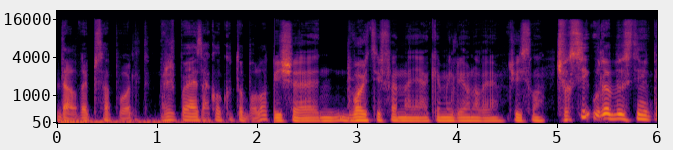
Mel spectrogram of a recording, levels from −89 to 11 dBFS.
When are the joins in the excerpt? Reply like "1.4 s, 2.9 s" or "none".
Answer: 0.9 s, 2.2 s, 4.9 s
